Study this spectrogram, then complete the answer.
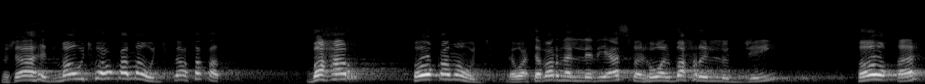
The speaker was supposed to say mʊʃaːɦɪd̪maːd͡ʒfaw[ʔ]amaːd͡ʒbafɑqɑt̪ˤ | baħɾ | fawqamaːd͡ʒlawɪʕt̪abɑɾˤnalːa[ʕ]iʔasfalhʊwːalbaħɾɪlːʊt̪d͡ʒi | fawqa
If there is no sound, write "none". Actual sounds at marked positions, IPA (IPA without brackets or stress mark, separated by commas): q, ð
